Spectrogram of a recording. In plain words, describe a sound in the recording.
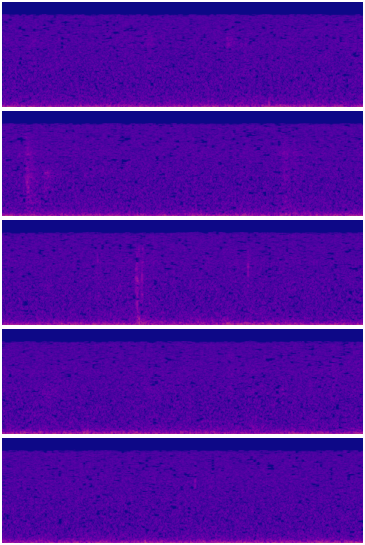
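Soft slippered feet tap and creak on a taut wire.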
